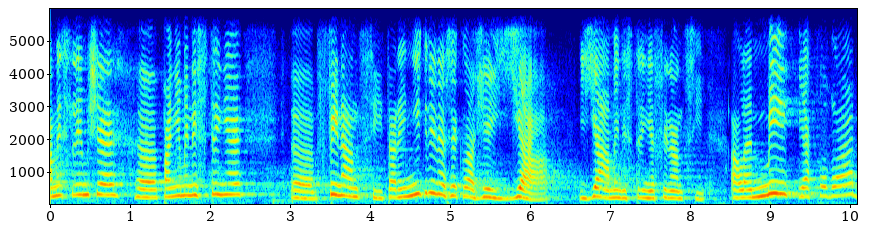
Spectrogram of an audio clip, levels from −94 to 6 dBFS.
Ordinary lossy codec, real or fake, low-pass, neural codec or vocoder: Opus, 24 kbps; real; 5.4 kHz; none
